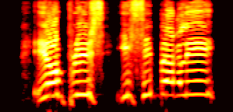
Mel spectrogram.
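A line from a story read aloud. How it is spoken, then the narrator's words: Exclaims. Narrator (French): s'écrie Manu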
